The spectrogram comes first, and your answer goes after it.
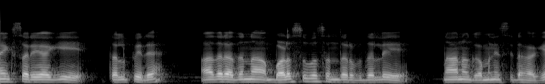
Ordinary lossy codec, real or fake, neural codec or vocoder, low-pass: none; real; none; 7.2 kHz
